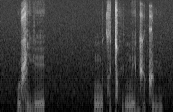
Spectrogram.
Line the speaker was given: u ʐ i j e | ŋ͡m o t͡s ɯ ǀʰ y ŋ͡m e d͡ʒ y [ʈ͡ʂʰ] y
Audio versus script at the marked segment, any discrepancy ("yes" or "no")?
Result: yes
